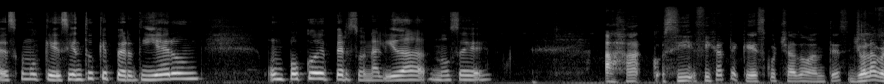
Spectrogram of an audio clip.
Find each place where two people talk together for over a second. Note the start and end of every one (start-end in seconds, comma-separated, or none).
none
